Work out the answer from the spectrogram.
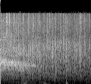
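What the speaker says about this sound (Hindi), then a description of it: "तालियां जोरों से बजाइए प्रीति जी के लिए" Audience applause at a Hindi tourism quiz show, steady clapping from a room of people that starts loud and eases slightly over two seconds, with a brief voice at the start.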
